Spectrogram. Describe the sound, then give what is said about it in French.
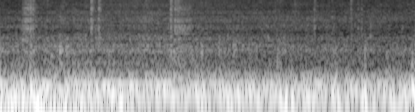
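A car passes with a steady, low engine rumble that stays even and moderately loud throughout, with no voices. “There's a car.”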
